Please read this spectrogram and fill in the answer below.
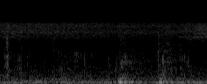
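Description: Faint footsteps on a paved street: a few soft steps of someone walking, over a steady high-pitched hiss.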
